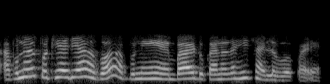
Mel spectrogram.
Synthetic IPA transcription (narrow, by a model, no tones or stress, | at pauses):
a̰punaɹpɔtʰiadijaɦɔbɔapuniɛbaɹdʊkanɔtaɦisajlobɔpaɹɛ̰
